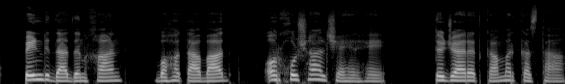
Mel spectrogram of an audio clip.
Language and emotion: Urdu, neutral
